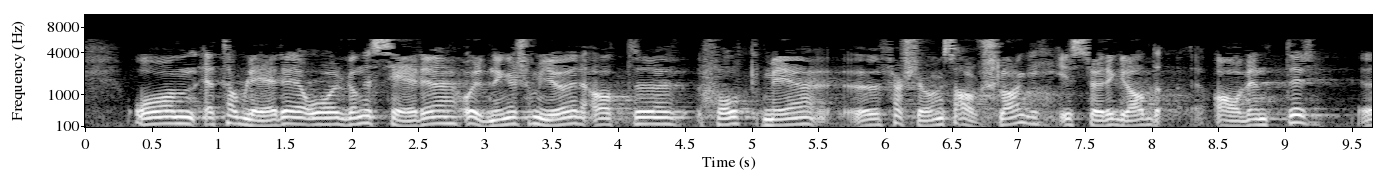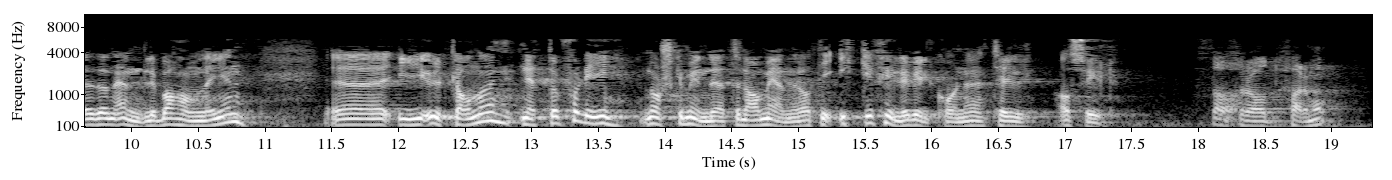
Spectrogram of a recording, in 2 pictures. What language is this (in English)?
Norwegian Bokmål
